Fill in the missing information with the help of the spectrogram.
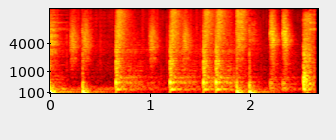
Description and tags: funky beat raw dirty distorted drum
